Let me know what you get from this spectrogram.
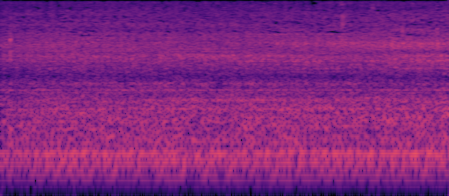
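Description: Vehicle engine idling steadily, a constant low hum with no change in speed.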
